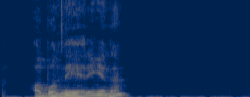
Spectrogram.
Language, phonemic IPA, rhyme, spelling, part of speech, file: Norwegian Bokmål, /abʊˈneːrɪŋənə/, -ənə, abonneringene, noun, NB - Pronunciation of Norwegian Bokmål «abonneringene».ogg
- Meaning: definite plural of abonnering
